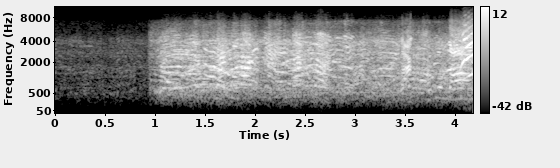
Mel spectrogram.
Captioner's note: Gritando, clamando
